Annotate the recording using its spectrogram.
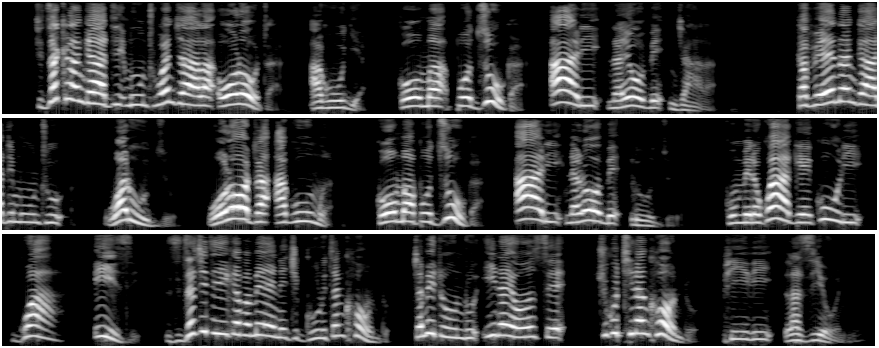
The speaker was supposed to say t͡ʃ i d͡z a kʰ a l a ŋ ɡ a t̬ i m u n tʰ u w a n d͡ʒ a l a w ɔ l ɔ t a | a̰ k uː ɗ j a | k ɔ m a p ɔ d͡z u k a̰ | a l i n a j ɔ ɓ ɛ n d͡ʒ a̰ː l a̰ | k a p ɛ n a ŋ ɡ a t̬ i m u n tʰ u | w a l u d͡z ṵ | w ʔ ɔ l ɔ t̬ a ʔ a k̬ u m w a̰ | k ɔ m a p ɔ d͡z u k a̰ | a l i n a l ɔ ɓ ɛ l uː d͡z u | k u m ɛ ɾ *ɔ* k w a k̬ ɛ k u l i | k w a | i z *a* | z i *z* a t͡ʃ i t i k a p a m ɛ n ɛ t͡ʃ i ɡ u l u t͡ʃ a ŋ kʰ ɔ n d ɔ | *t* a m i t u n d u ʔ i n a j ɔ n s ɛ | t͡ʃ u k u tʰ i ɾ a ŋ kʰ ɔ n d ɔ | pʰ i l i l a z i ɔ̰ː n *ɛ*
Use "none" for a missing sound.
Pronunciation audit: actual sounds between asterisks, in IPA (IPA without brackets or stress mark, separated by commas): ɔ, i, d͡z, t͡ʃ, i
